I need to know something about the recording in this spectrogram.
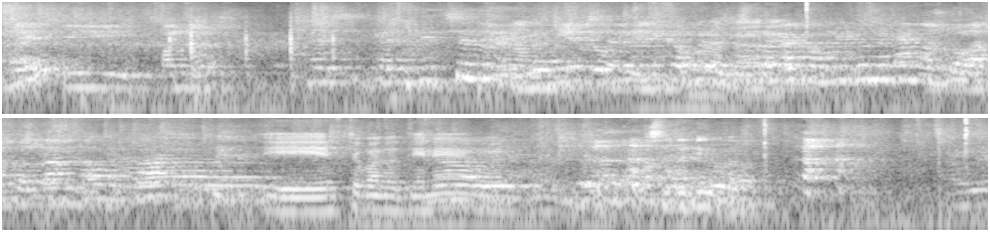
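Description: Playing cards are slid and tapped onto a table.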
